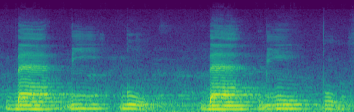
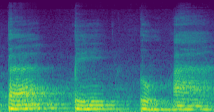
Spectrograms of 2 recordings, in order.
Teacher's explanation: Nah, konsekuensinya apabila kita menutup semuanya, kedua bibir ini akan terhembus nafas kita. Sedangkan ba itu tidak boleh ada hembusan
